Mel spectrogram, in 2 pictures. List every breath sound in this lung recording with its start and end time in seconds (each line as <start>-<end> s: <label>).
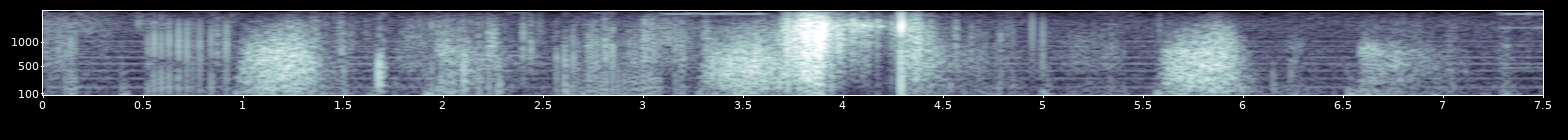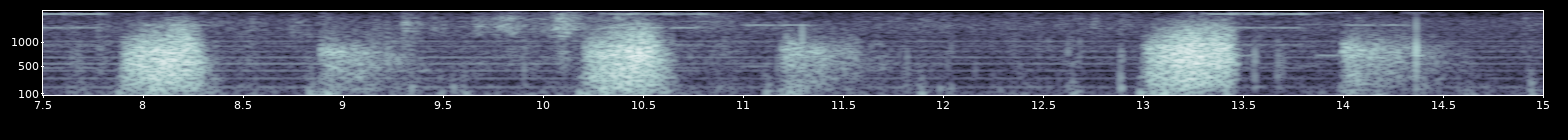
0.93-1.39 s: inhalation
0.93-1.39 s: crackles
1.82-2.28 s: exhalation
1.82-2.28 s: crackles
3.30-3.93 s: inhalation
3.30-3.93 s: crackles
4.23-4.86 s: exhalation
5.54-6.04 s: inhalation
5.54-6.04 s: crackles
6.58-7.16 s: exhalation
7.87-8.37 s: inhalation
7.87-8.37 s: crackles
8.90-9.47 s: exhalation
10.23-10.68 s: inhalation
10.23-10.68 s: crackles
11.20-11.77 s: exhalation
13.05-13.57 s: inhalation
13.05-13.57 s: crackles
14.06-14.57 s: exhalation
